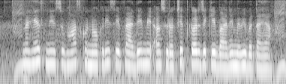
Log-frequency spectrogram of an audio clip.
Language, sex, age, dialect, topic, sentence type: Hindi, female, 18-24, Kanauji Braj Bhasha, banking, statement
